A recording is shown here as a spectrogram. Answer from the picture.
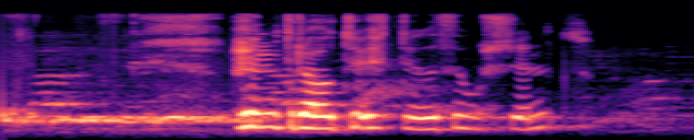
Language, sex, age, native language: Icelandic, female, 9, Icelandic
